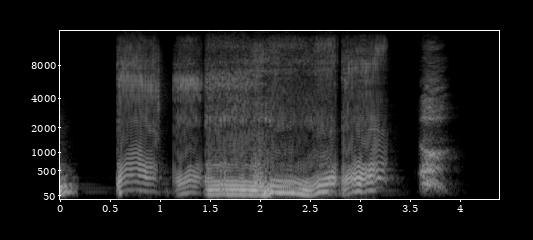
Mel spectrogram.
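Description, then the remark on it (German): A loud, drawn-out string of farts: several bursts with a wavering, buzzy pitch, then a short airy sputter after a brief pause. No one speaks. “Da hatte jemand ganz schön viel Schiss in der Hose.”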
